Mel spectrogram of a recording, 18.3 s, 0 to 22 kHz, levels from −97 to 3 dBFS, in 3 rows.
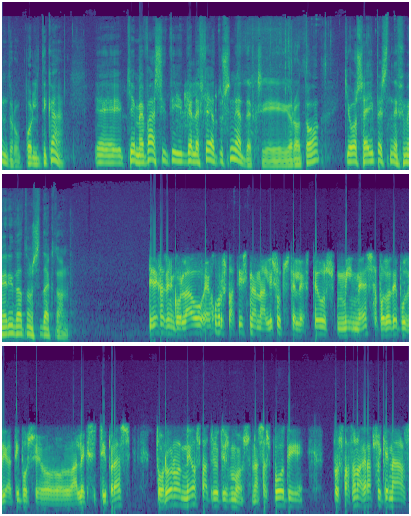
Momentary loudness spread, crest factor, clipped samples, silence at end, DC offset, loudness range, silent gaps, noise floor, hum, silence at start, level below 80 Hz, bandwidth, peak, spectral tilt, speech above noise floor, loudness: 6 LU; 14 dB; 0.1%; 0 s; under 0.1%; 2 LU; none; -55 dBFS; none; 0 s; -42 dBFS; 17 kHz; 0 dBFS; -4.5 dB/octave; 41 dB; -13 LUFS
